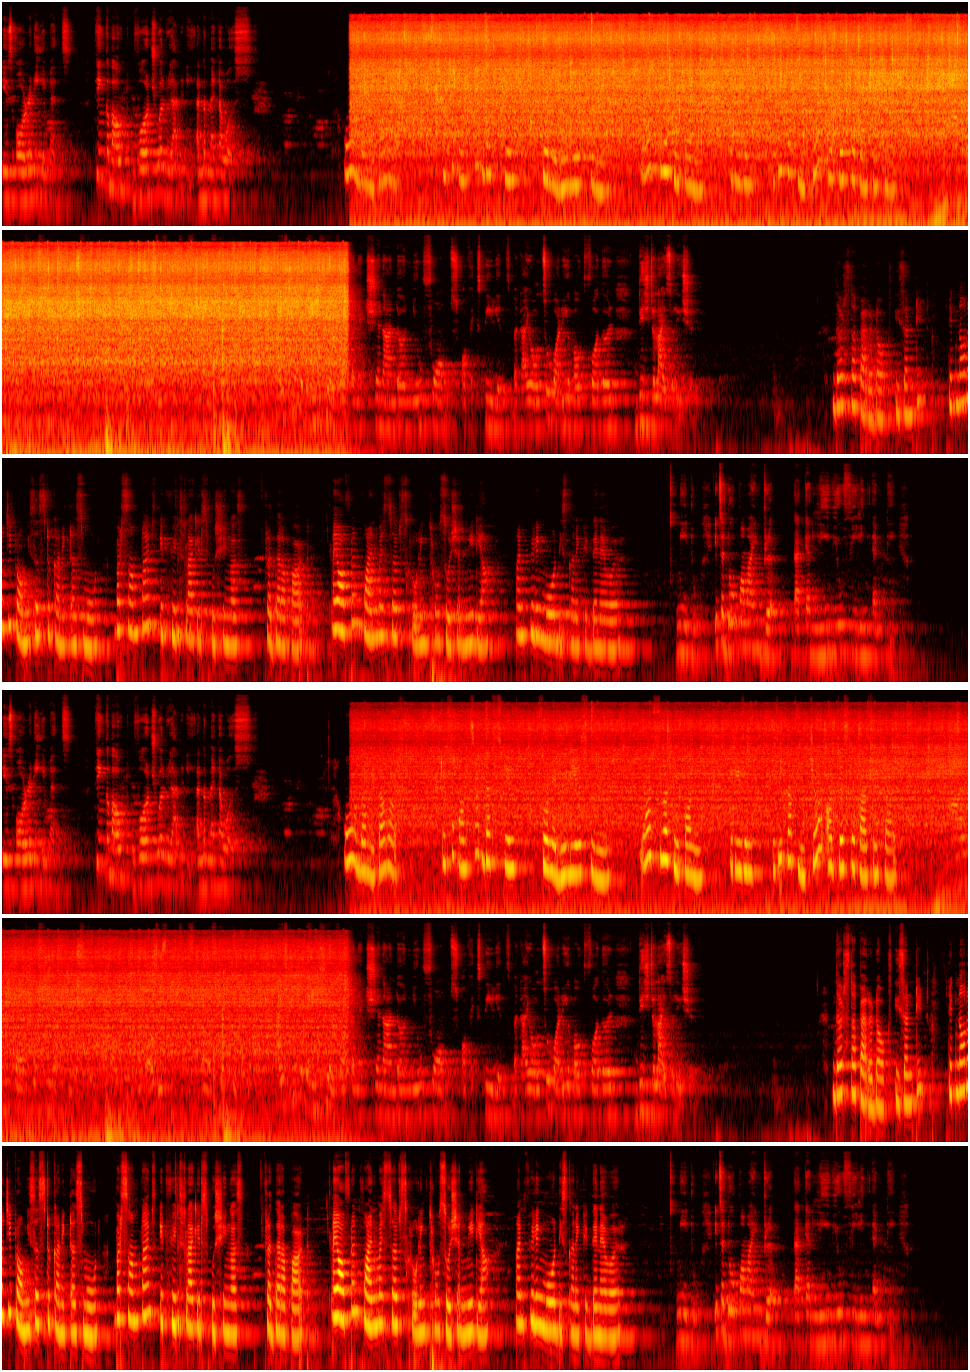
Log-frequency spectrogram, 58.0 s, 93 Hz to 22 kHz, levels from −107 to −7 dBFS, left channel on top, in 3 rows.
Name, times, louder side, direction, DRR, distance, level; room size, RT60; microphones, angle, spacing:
voice 1, 0.0-1.3 1.9-5.3 5.6-5.8 6.3-6.4 8.9-9.1 14.3-14.6 18.4-33.2 34.8-34.9 36.0-36.1 43.2-43.3 43.7-43.9 52.0-56.8, equal, ahead, 7 dB, 0.5 m, -58 dB
voice 2, 6.8-8.0 8.8-12.2 12.8-14.0 14.5-15.1 15.4-17.9 35.9-37.7 38.3-40.6 40.9-43.4 43.9-44.7 45.2-48.4 48.9-51.1, right 7 dB, 55° right, 15 dB, 0.3 m, -45 dB
sound 1, 6.9-26.3, left 13 dB, 85° left, 0.3 m, -36 dB
12.5 x 5.6 x 4.0 m, 1.4 s
head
